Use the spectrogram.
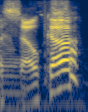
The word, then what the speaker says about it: Ahsoka: Ahsoka? Yeah, long O.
